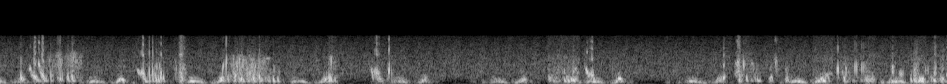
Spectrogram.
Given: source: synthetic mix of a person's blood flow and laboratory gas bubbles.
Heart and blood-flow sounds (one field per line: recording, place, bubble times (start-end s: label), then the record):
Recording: Doppler ultrasound of blood flow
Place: precordium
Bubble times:
0.18-0.84 s: bubbles
1.35-1.68 s: bubbles
1.74-1.88 s: bubbles
2.19-2.83 s: bubbles
3.25-3.39 s: bubbles
3.69-3.95 s: bubbles
5.46-5.81 s: bubbles
5.83-5.99 s: bubbles
7.21-7.29 s: bubbles
7.34-7.65 s: bubbles
7.68-7.79 s: bubbles
7.84-7.91 s: bubbles
8.12-8.77 s: bubbles
8.90-9.48 s: bubbles
From the record:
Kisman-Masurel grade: 233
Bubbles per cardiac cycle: several, 3 to 8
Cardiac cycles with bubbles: 50 to 99%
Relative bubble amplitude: loud (0.450 to 0.775)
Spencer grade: 3 (all of the cardiac periods contain showers or single bubble signals, but not dominating or overriding the cardiac motion signals)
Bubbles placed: anywhere in the cardiac cycle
